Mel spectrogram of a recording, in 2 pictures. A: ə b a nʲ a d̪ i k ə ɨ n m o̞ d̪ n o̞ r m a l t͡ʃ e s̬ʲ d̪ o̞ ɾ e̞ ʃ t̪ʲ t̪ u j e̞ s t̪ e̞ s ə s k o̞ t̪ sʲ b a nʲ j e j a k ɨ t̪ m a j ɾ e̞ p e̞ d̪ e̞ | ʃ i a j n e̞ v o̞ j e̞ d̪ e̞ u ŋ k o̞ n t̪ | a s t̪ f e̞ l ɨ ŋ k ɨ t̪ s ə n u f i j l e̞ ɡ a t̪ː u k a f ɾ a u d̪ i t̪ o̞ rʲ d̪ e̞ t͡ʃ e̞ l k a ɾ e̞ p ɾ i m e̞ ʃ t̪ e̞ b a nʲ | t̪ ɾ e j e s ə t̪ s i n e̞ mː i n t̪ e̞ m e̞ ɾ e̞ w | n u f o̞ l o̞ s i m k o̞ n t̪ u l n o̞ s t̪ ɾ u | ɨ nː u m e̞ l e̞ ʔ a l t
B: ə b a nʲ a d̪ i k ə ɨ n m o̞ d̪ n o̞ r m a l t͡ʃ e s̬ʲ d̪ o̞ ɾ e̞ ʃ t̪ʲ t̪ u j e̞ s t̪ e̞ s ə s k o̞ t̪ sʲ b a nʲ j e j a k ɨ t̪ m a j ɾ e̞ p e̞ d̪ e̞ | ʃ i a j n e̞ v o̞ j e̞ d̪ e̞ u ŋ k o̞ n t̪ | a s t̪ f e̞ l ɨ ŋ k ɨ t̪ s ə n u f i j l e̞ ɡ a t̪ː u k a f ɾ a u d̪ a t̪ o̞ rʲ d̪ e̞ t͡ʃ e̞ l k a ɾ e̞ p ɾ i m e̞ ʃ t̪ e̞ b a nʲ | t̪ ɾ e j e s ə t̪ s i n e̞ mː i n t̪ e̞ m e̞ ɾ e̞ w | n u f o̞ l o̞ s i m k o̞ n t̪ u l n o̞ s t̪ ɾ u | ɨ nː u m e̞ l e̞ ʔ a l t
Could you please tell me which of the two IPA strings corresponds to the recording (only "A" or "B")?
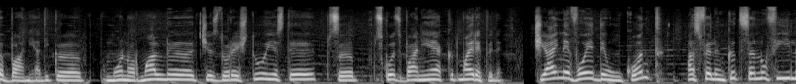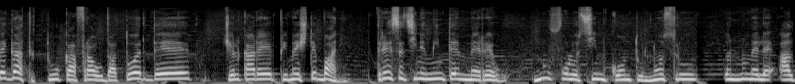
B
